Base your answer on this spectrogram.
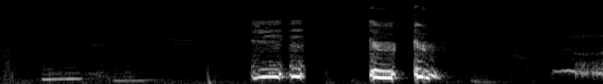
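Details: Child with croup gives about four harsh, hoarse, barking, seal-like coughs, the hallmark croup cough, often worse at night; barking croup cough.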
